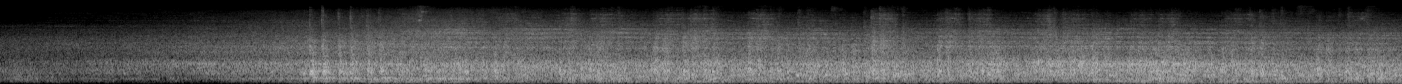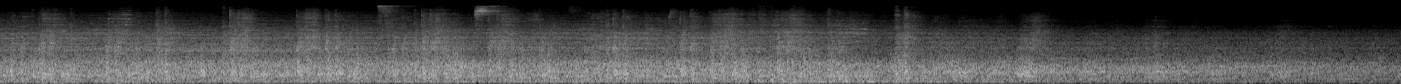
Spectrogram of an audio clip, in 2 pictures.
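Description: Fast container freight train hauled by an EF200 electric locomotive passing through at speed. It builds up as it approaches, with a sudden jump in loudness about three seconds in as the locomotive goes by. A long run of container wagons follows, wheels clicking over the rail joints, and the sound fades near the end.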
